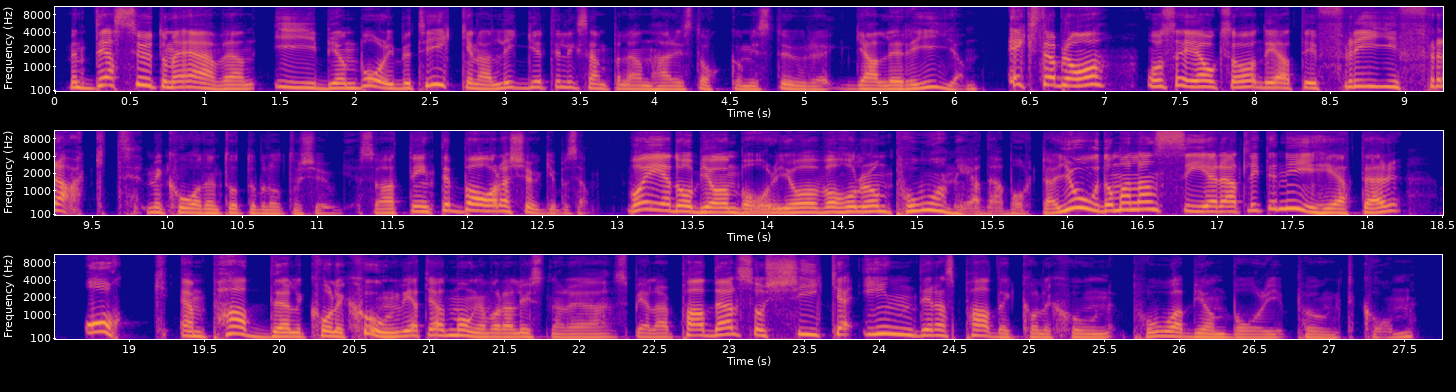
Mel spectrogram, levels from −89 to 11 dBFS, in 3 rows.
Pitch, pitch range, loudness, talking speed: 175 Hz, 145-220 Hz, -19 LUFS, 165 wpm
